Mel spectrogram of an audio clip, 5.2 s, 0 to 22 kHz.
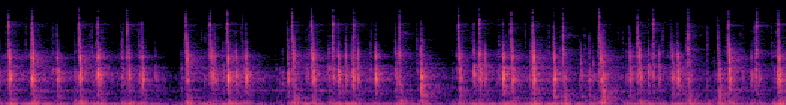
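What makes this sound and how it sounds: Fingertips type steadily on an RGB mechanical keyboard with plastic keycaps, producing about 27 sharp, clacky keystrokes. The clicks have a bright, plastic tone centered near 1 kHz and stop almost instantly. They come in quick bursts, with brief pauses around the one- and three-second marks.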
